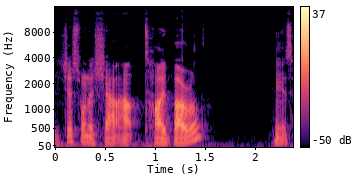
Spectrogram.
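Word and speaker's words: Ty Burrell: 10 years also just want to shout out Ty Burl that's how you pronounce his name from family loved that I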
